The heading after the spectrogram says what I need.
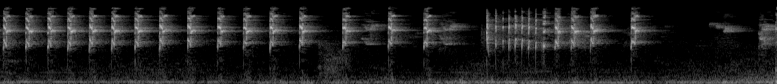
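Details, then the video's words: Lovebird, used to prompt a kept lovebird to start calling again: a steady run of piercing high chirps about three per second, then a short rapid stuttering trill and a few scattered notes. "Putar Suara ini agar LB anda akan kembali Bunyi"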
